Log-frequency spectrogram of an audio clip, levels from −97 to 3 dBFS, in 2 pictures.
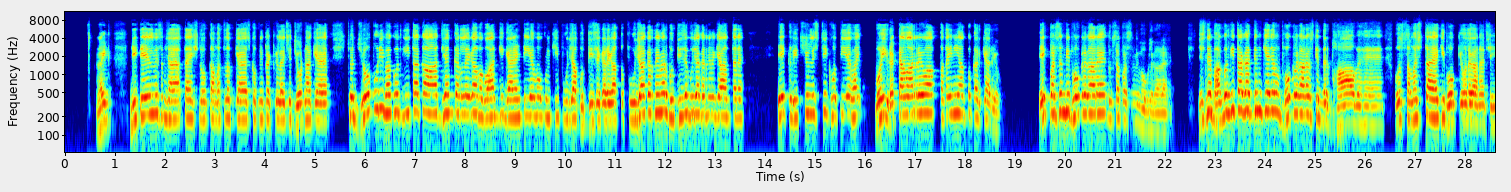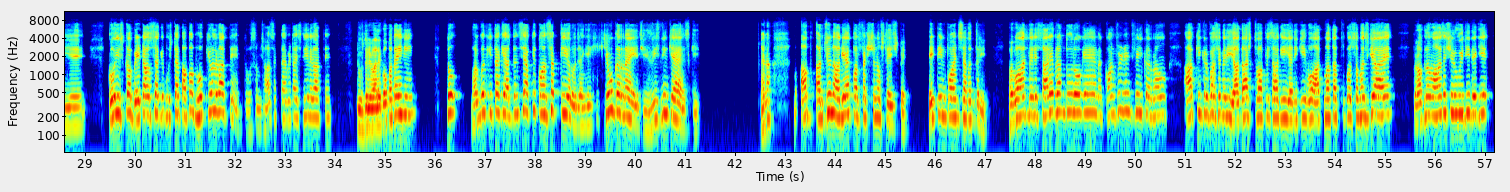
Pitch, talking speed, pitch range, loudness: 200 Hz, 215 wpm, 175-225 Hz, -16 LUFS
